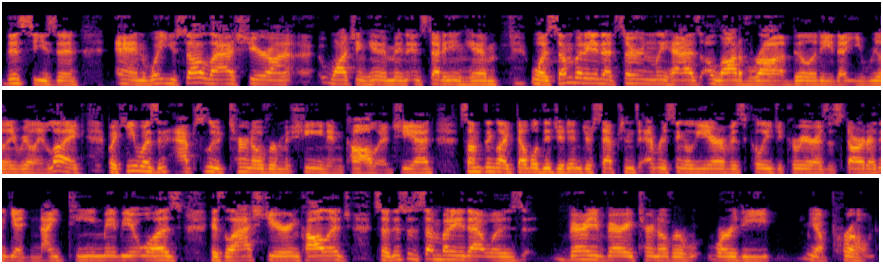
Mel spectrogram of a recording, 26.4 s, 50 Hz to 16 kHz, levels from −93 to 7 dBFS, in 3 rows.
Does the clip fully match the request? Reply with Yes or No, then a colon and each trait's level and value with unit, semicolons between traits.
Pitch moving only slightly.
Yes: narrow, 2.1 semitones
